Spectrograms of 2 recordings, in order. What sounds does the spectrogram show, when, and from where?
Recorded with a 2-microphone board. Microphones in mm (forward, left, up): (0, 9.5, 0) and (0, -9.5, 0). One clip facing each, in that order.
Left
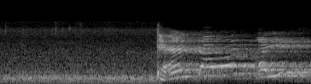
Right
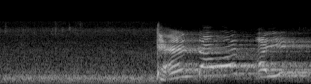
1.6 s a shout: 15° right (ahead or behind), 0.7 m; by 3.0 s 25° right (ahead or behind), 1.5 m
